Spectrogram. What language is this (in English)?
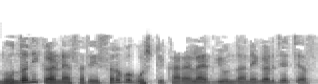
Marathi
